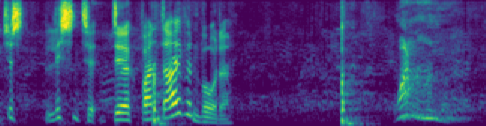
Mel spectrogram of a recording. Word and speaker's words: Duijvenbode: listen to Dirk Van Dien border 100 little trick is to think of a diving board isn't it yeah speaking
